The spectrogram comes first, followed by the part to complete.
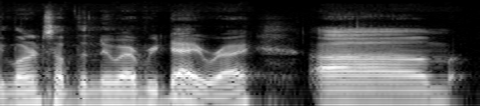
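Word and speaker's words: Rhea: Uh to confirm it is pronounced Ray by the way. So shout out. We learn something new every day. Ray. Um Ray Seahhorn.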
